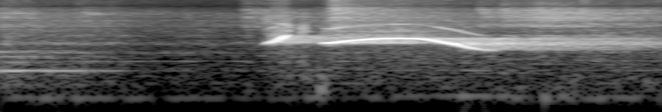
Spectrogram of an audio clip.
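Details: Common hill myna (beo) giving its natural voice: after a short quiet pause, one loud slurred whistle that jumps up, then glides smoothly down and holds as a steady tone, with a person's greeting nearby.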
